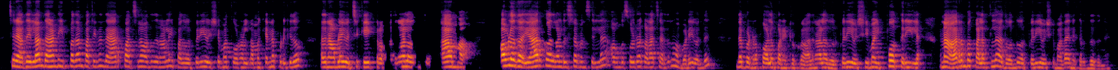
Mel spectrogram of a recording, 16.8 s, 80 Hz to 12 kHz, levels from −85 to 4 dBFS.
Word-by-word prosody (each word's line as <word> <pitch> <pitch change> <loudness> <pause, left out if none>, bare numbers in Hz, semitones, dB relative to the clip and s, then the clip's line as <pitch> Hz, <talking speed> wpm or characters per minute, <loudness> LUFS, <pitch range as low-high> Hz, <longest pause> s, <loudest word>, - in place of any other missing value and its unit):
சரி 275 -2 +5
அதையெல்லாம் 245 +4 +5
தாண்டி 260 +1 +4
இப்பதான் 275 +1 -1
பாத்தீங்கன்னா, 260 +1 -2
இந்த 245 - 0
ஏர்பாட்ஸ்லாம் 255 +1 -2
வந்ததுனால, 245 +1 -5
இப்ப 235 -4 -7
அது 210 0 -4
ஒரு 205 - -10
பெரிய 240 +2 -3
விஷயமா 235 +1 -6
தோணல, 215 -1 -5
நமக்கு 215 +1 -6
என்ன 255 +1 -4
புடிக்குதோ 225 +4 -2 0.3
அத 230 - +2
நாமளே 240 +2 +4
வச்சு 230 +1 -4
கேக்கிறோம். 225 -2 0
அதனால 245 +4 +2
வந்து 230 -2 -17 0.3
ஆமா 245 -1 +3 0.6
அவ்ளோதான் 275 -6 +6
யாருக்கும் 270 +3 +6
அதனால 250 -2 0
டிஸ்டர்பன்ஸ் 235 -1 -7
இல்ல. 245 +6 -5
அவுங்க 225 0 -7
சொல்ற 235 +2 -1
கலாச்சாரத்துக்கும், 225 +4 -5
அப்படியே 200 +3 -4
வந்து, 275 +11 -6 0.4
என்னா 240 0 -1
பண்றோம்? 200 -2 -4
ஃபாலோ 210 0 +2
பண்ணிட்டு 185 -1 -5
இருக்கிறோம். 180 -3 -6
அதனால 205 +2 -2
அது 180 - -1
ஒரு 170 - -13
பெரிய 225 +1 +2
விஷயமா 215 +3 -2
இப்போ 265 +5 +5
தெரியல. 210 -2 -1 0.3
ஆனா 240 0 +6
ஆரம்ப 270 +2 +1
காலத்தில, 220 +6 0
அது 200 - -5
வந்து 220 +4 -3
ஒரு 200 - -11
பெரிய 210 +2 -1
விஷயமா 190 -3 -8
தான் 210 - -2
எனக்கு 170 -3 -9
இருந்ததுங்க, 160 -1 -9
230 Hz, 205 wpm, -25 LUFS, 210-255 Hz, 0.6 s, அவ்ளோதான்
